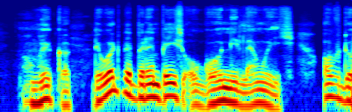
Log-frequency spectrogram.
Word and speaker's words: Peperempe: What does Peperempe?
